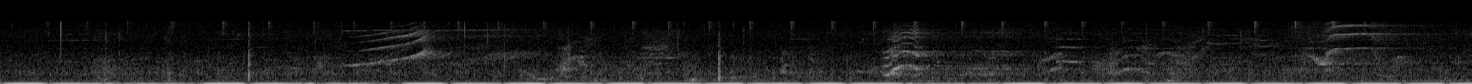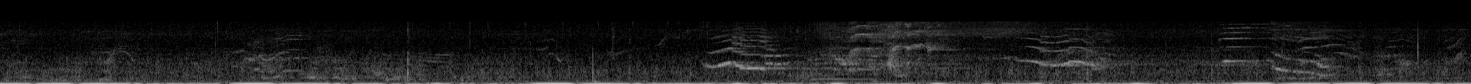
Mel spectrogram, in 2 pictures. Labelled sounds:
2.2	3.1	killer whale, southern resident, 0.31 to 2.4 kHz
3.4	5.3	killer whale, southern resident, L pod, call S19, 0.58 to 7.7 kHz
5.5	5.9	killer whale, southern resident, 0.19 to 3.0 kHz
7.8	8.2	killer whale, southern resident, 0.31 to 1.8 kHz
8.8	9.3	killer whale, southern resident, L pod, call S18, 0.26 to 7.3 kHz
10.4	10.9	killer whale, southern resident, L pod, call S18, 0.26 to 5.0 kHz
11.6	12.7	killer whale, southern resident, call S02, 0.18 to 4.5 kHz
13.0	14.2	killer whale, southern resident, call S02, 0.44 to 8.0 kHz
15.6	16.1	killer whale, southern resident, 0.23 to 2.3 kHz
17.0	18.0	killer whale, southern resident, 0.26 to 4.0 kHz
18.5	19.2	killer whale, southern resident, J pod, call S04, 0.83 to 1.8 kHz
20.1	20.4	killer whale, southern resident, 0.72 to 3.5 kHz
21.3	21.6	killer whale, southern resident, whistle, 2.3 to 5.1 kHz
22.8	23.6	killer whale, southern resident, J pod, call S04, 0.27 to 1.9 kHz
23.1	24.8	killer whale, southern resident, call S10, 0.26 to 8.0 kHz
26.9	28.4	killer whale, southern resident, J pod, call S07, 0.13 to 8.0 kHz
27.7	29.4	killer whale, southern resident, 0.19 to 5.5 kHz

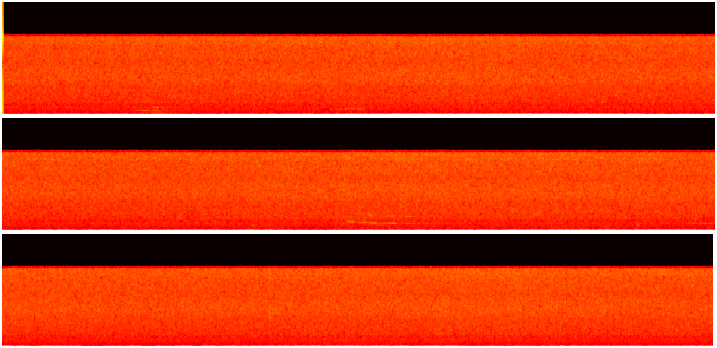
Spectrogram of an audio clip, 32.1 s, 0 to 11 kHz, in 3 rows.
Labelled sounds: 15.9	16.3	humpback whale, 0.80 to 0.99 kHz

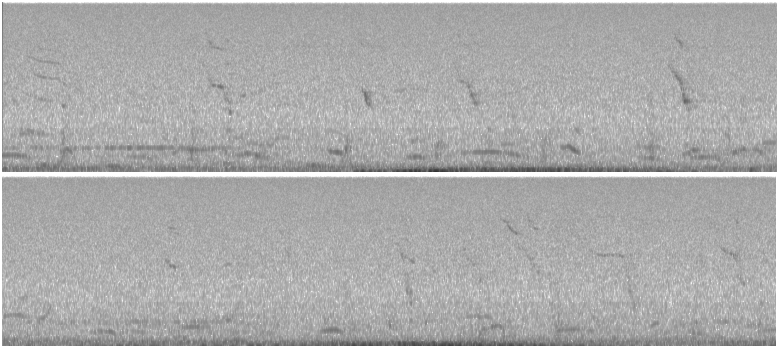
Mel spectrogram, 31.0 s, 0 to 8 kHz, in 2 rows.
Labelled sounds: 0.6	1.1	humpback whale, 2.6 to 2.8 kHz
4.1	4.5	humpback whale, 1.6 to 3.5 kHz
7.2	7.4	humpback whale, 1.2 to 1.8 kHz
9.2	9.6	humpback whale, 1.2 to 1.9 kHz
13.3	13.8	humpback whale, 1.1 to 2.5 kHz
18.7	19.0	humpback whale, 1.4 to 1.8 kHz
25.5	25.9	humpback whale, 2.7 to 3.6 kHz
27.4	27.7	humpback whale, 1.8 to 2.0 kHz

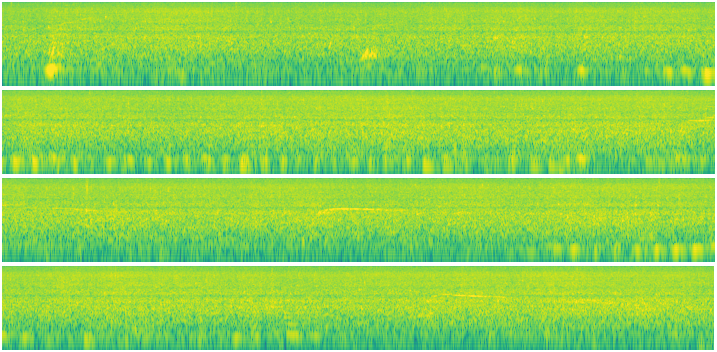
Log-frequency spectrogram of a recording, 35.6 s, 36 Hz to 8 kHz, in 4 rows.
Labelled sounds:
0.7	0.9	humpback whale, 1.8 to 2.2 kHz
17.5	17.8	humpback whale, 1.0 to 1.2 kHz
18.7	19.0	humpback whale, 0.91 to 1.1 kHz
21.8	22.6	humpback whale, 0.78 to 1.2 kHz
32.1	32.9	humpback whale, 1.1 to 1.3 kHz

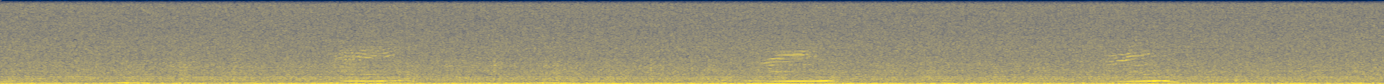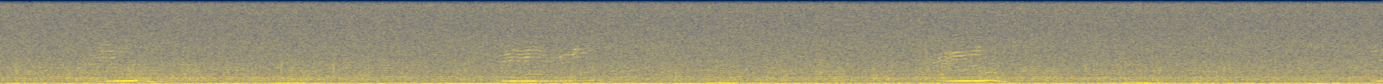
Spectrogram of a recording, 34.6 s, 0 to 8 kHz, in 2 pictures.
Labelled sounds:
9.5	10.1	humpback whale, 1.9 to 2.9 kHz
13.9	14.4	humpback whale, 2.2 to 3.0 kHz
23.7	24.1	humpback whale, 3.1 to 3.3 kHz
29.1	29.4	humpback whale, 2.9 to 3.1 kHz

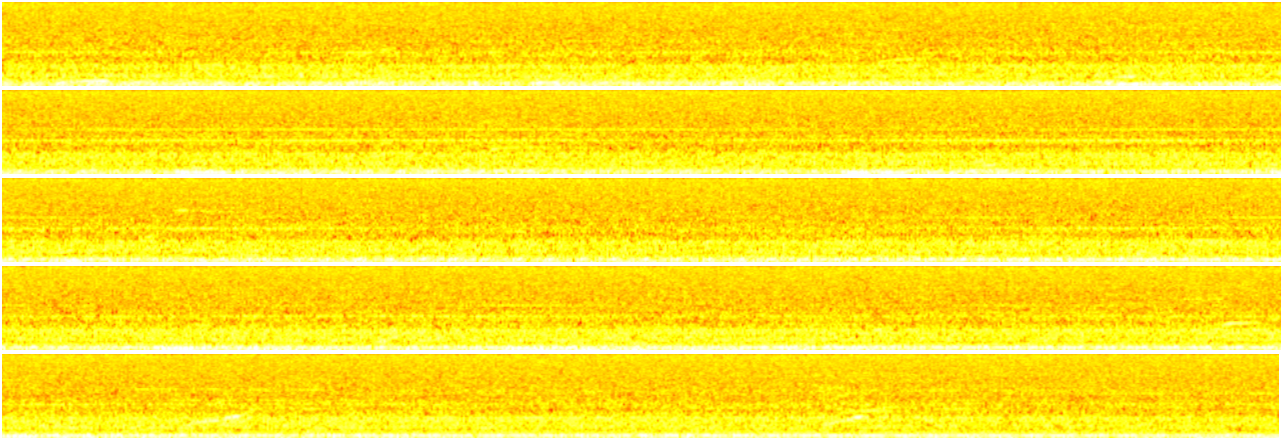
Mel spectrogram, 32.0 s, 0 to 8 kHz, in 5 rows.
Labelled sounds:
4.4	4.6	humpback whale, 0.86 to 1.0 kHz
13.7	14.0	humpback whale, 2.2 to 2.5 kHz
29.8	30.1	humpback whale, 0.93 to 1.2 kHz

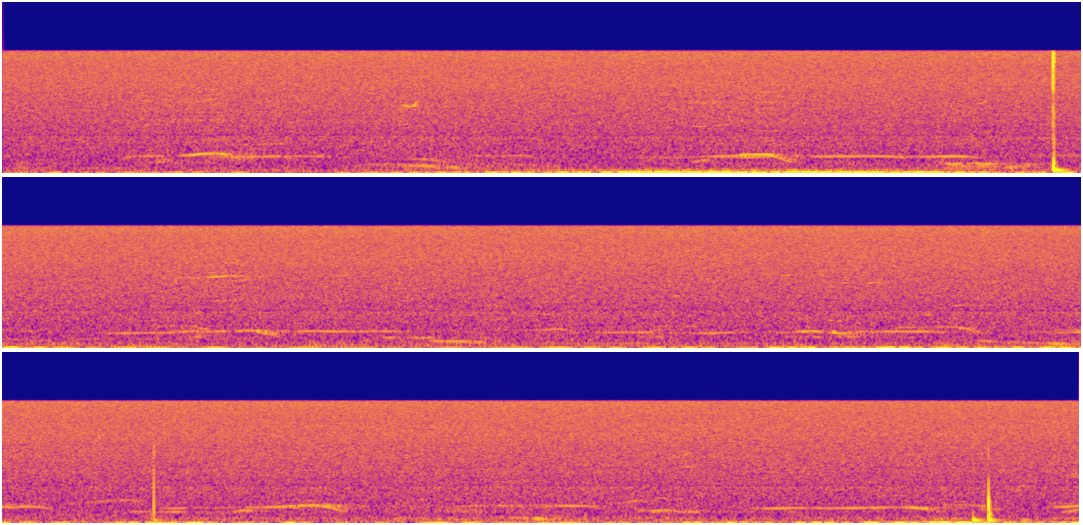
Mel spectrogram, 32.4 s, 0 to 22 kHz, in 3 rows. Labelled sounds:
12.8	13.2	humpback whale, 2.2 to 2.4 kHz

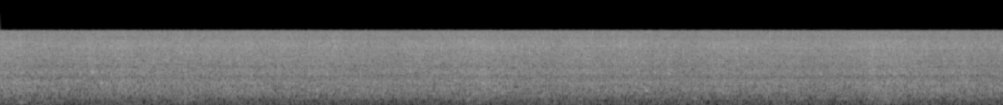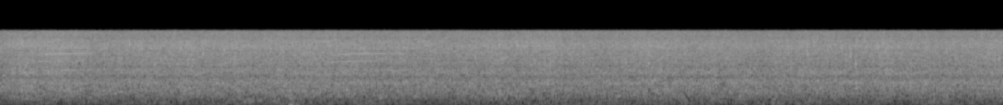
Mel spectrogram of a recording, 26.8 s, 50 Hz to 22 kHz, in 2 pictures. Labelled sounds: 13.9	14.5	killer whale, northern resident, G clan, 3.2 to 3.4 kHz
17.8	18.5	killer whale, northern resident, G clan, 2.2 to 3.3 kHz

